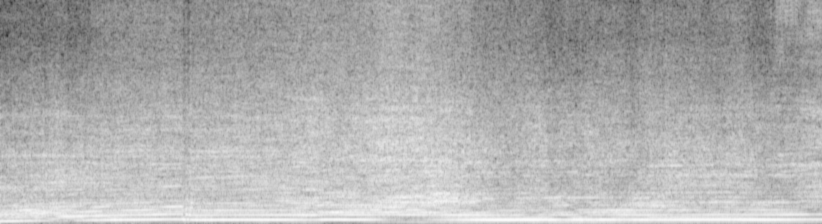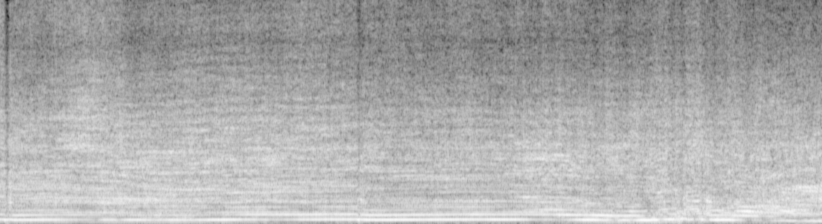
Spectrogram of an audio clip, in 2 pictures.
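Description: Tyres screech and squeal as they spin on pavement.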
